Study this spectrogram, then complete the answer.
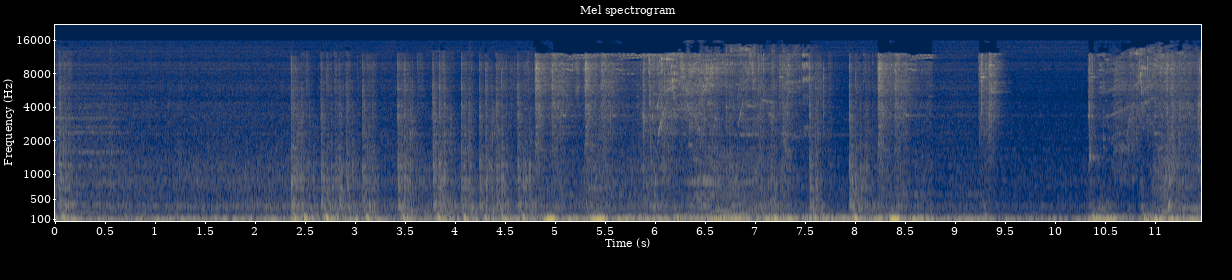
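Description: Clicks and thuds of a video game play through a television speaker.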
